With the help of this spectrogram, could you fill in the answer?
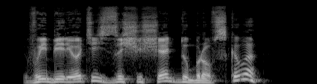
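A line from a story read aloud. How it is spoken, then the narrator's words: Skeptical hmph. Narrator (Russian): Великий князь хмыкнул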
